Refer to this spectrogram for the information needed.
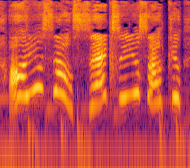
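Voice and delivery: high, sing-song fawning voice; mocking a thirsty flirt.

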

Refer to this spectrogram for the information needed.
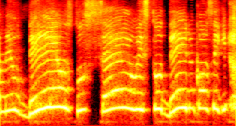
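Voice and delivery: high, loud, slow mock despair; drawn-out hammed-up Meu Deus do céu. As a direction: wail it like a panicked student. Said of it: "você fala".

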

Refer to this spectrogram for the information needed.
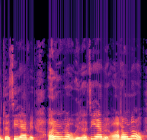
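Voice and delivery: a hammed-up nervous second-guess; anxious doubting. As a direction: play the worried doubter flipping back and forth.

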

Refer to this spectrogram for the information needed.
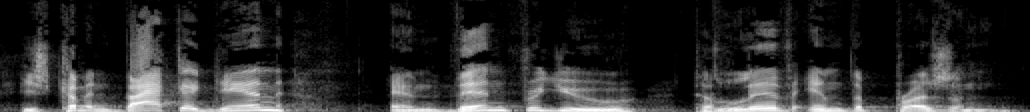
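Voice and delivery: high, loud, driving sermon delivery; full-force preaching. Real, not acted. Preacher challenges believers who live as though God is dead, preaching forcefully. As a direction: preach it out, hammering each phrase.

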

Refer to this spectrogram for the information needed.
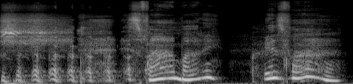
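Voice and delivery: high, sing-song reassurance; cooing to a scared pet. Pretend. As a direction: coo at it like a nervous puppy. Soothing the frightened red block.

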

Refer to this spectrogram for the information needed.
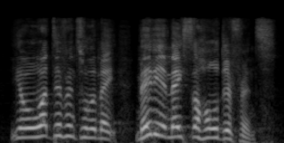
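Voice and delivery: loud, high, impassioned sermon delivery; forceful preaching. Real, not acted. Preacher answers an objection.

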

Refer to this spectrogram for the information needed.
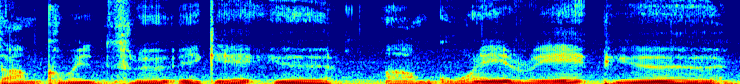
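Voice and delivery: slow, menacing talking horse. Retold or imitated. Horse at the bedroom window threatening the narrator, slow and menacing. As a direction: creep the words out slowly like a sinister horse.

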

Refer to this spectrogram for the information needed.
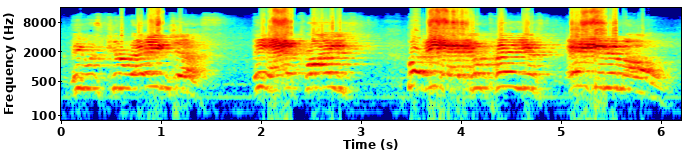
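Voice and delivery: loud, high climactic shouting; preaching at full force. Acted. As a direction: whoop it up to the church.

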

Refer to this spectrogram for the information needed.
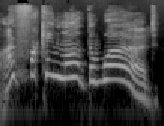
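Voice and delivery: high, slow, exasperated outburst; acting out a restaurant row; indignant insistence. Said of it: "we had a big fight and a scrap".

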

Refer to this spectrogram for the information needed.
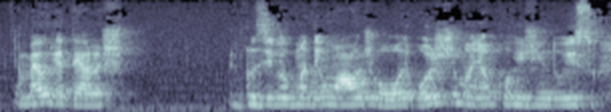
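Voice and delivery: usual speaking voice

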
